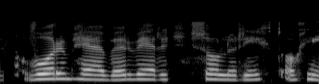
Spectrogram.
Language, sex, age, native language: Icelandic, female, 18-19, Polish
